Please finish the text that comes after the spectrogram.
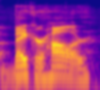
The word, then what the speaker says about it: Baker Hollow: Baker Hollow Cemetery uh Baker Holler Road Cemetery maker holler Baker holler down in the holler that's how they say it around here in Kentucky Baker holler Baker holler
